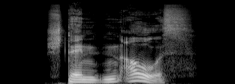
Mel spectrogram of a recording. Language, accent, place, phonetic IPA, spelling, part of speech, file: German, Germany, Berlin, [ˌʃtɛndn̩ ˈaʊ̯s], ständen aus, verb, De-ständen aus.ogg
- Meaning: first/third-person plural subjunctive II of ausstehen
